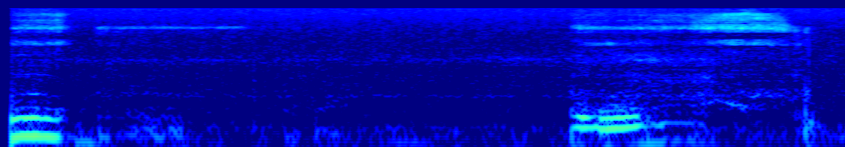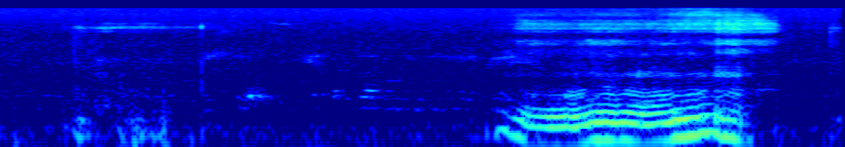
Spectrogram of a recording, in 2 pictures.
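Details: Staffordshire Bull Terrier named Bek, lying comfortably, snoring: low rumbling breaths in bursts at the start, around four seconds and a longer, louder stretch near the end, with quiet pauses between.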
